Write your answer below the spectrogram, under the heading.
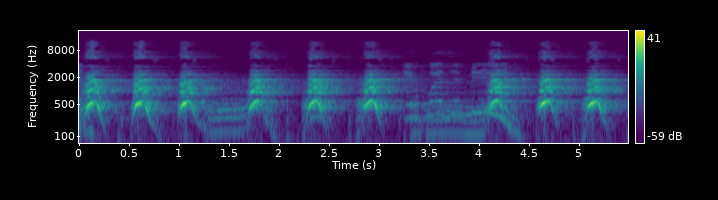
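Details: Angry dog giving a fast, fairly even series of loud, harsh barks about twice a second, with a brief pause midway filled by a low rumble or voice.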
